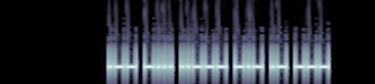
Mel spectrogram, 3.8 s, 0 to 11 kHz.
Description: Morse code, heard as a keyed tone, about 40 wpm, 700 Hz. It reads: WB2KAO
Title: Call Signs Repeated 3x - 40wpm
